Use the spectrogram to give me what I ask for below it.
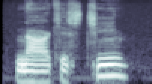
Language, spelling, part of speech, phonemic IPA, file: Navajo, naakishchíín, noun, /nàːkʰɪ̀ʃt͡ʃʰíːn/, Nv-naakishchíín.ogg
- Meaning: alternative form of naakiishchíín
